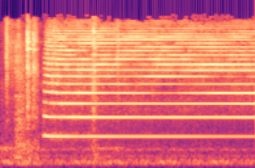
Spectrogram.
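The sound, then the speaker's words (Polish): An electric locomotive starts to move. A few clacking contactor clicks are followed by a loud, steady tonal hum that sets in abruptly and holds unchanged to the end. “Słychać, jak sterczniki zamykają i lokomotywa jedzie, po prostu jedzie.”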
